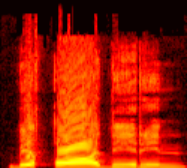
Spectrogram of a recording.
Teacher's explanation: حرف الراء کے نیچے تنوین زیر ہے، تو را کا حکم ہے ترقیق، ہم حرف الراء کو پتلی آواز میں پڑھیں گے · مد الف اپنے پیچھے والے حرف کا حکم لیتا ہے تفخیم میں اور ترقیق میں، تو جو کہ قاف کا حکم ہے تفخیم، ہم قاف کو اور مد الف کو دونوں کو بھاری آواز میں پڑھیں گے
